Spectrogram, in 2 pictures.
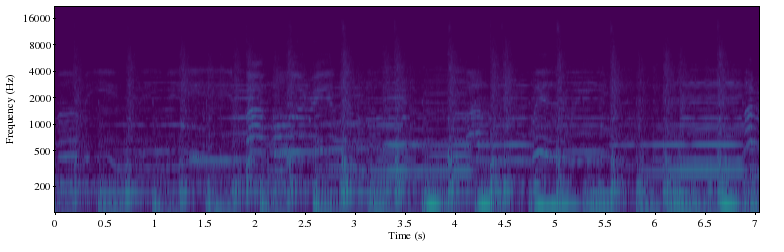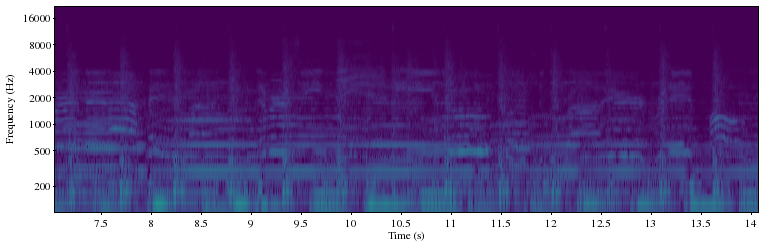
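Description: Country band playing live: fiddle, acoustic guitar, upright bass and drums. The bass steps through low notes under long held and sliding fiddle notes, with steady strums and drum hits.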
